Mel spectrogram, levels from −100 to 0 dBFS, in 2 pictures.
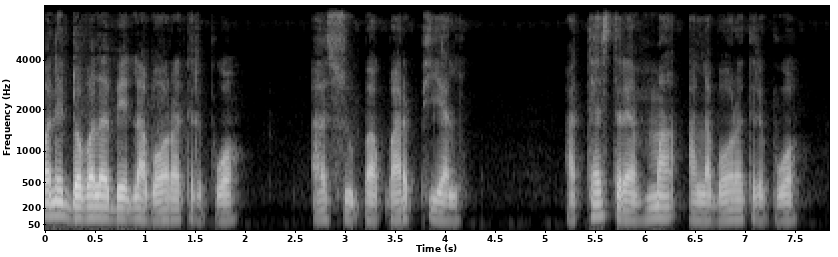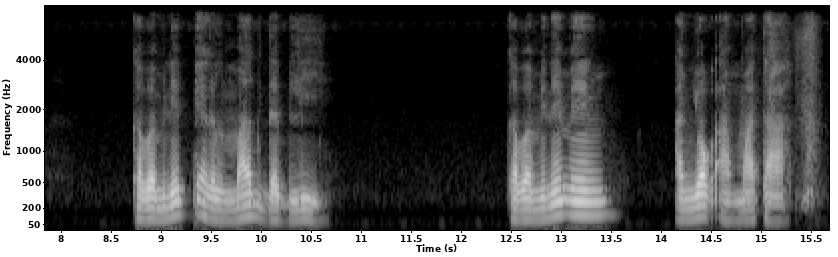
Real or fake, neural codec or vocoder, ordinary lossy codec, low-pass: real; none; Opus, 64 kbps; 7.2 kHz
